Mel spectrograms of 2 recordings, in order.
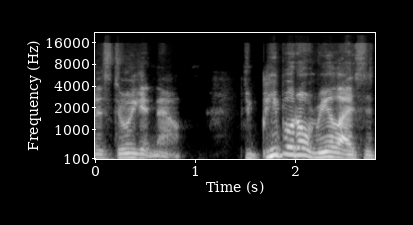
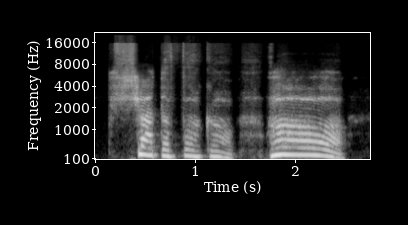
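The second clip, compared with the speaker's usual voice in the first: put-on scream, higher; 5 semitones higher than usual. Retelling how an older fan three rows up turned around: imitating someone screaming. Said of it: "turns around and starts screaming".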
